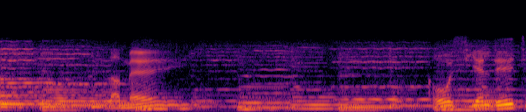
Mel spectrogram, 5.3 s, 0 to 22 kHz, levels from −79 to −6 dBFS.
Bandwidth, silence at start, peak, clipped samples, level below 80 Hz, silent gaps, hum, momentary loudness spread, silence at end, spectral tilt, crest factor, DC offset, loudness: 16 kHz; 0 s; -14 dBFS; under 0.1%; -60 dBFS; none; none; 9 LU; 0 s; -8.5 dB/octave; 16 dB; under 0.1%; -32 LUFS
